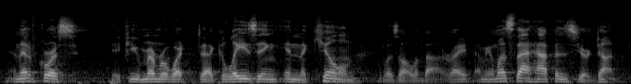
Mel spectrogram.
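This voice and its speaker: A man talks at a fairly quick pace with medium pitch and ordinary pitch variation. He has an unremarkable speaking voice. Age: 60s. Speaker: author. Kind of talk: conference speech.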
